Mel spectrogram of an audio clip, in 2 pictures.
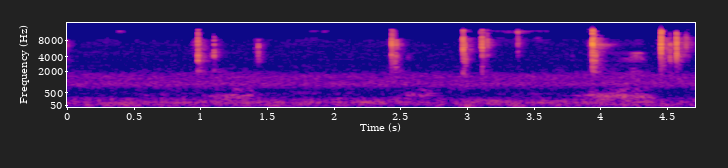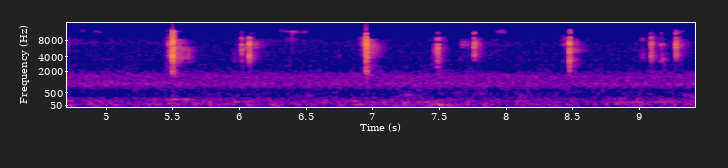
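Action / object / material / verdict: scrape / bar of soap / soap / none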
